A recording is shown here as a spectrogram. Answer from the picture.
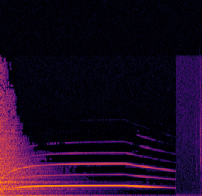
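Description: A single police-siren wail used as a sound effect in a TV programme's bumper: the tone rises quickly, holds steady, then slides down a little before cutting off suddenly. It starts over the fading tail of a noisy whoosh.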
